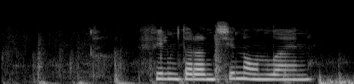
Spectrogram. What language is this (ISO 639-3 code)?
rus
